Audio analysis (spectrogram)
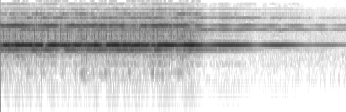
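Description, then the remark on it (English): A telephone bell rings once in a loud, rattling burst lasting about a second and a half, then its metallic tone lingers and fades away. No voices accompany it. “Until the phone rings.”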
